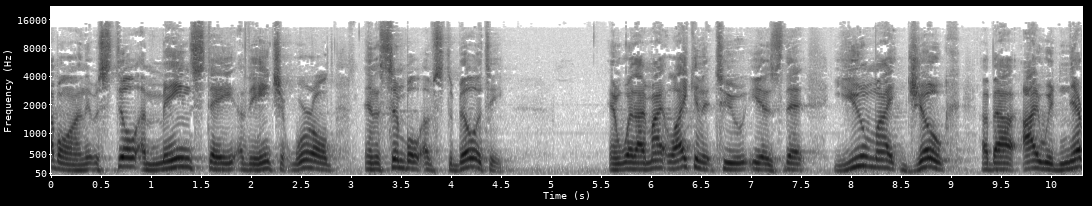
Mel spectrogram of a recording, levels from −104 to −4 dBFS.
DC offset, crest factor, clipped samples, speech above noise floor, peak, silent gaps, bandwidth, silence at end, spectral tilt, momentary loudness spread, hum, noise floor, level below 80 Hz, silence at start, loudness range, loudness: under 0.1%; 16 dB; under 0.1%; 38 dB; -4 dBFS; none; 15.5 kHz; 0 s; -5 dB/octave; 8 LU; none; -57 dBFS; -56 dBFS; 0 s; 2 LU; -20 LUFS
